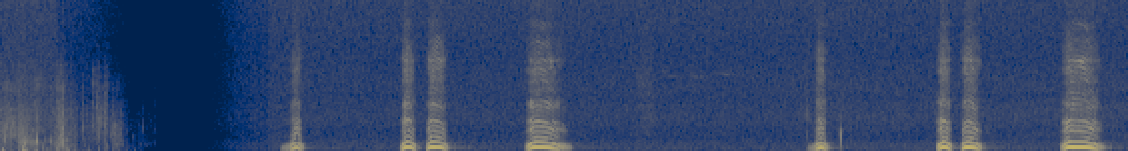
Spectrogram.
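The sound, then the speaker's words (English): A person imitates spotted owl hoots to call out owls while hiking in a park in December, calling twice in a four-note pattern: a single hoot, a quick pair, then a drawn-out final hoot. The calls are clear, after brief rustling. “is hooting for the owls to see if any reveal themselves to us.”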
